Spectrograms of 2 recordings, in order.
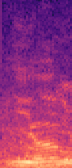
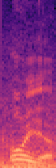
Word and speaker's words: Oia: Et ensuite de ça, Oia, c'est ça? Ia ou Oia. Ça s'écrit Oia en tout cas.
